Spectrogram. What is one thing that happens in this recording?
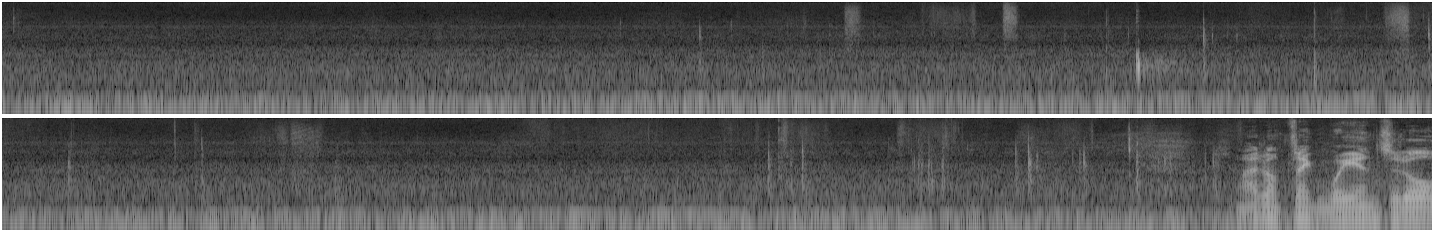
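A bowl rolls softly across a carpet.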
